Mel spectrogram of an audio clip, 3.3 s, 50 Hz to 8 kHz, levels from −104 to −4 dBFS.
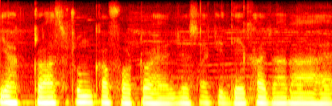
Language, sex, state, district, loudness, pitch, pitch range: Hindi, male, Jharkhand, Deoghar, -13 LUFS, 115 Hz, 105-120 Hz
